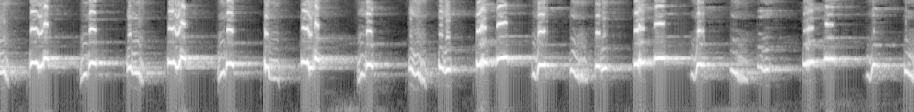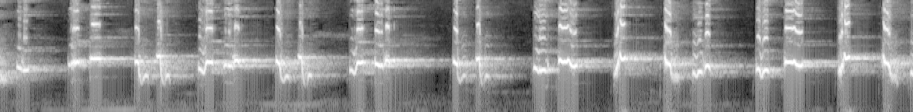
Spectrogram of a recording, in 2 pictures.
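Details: Yellow-vented bulbul singing a long rapid-fire song, meant as a lure so that other bulbuls start singing: nine seconds of dense, rhythmic liquid chirps, rising and falling note pairs tumbling almost without pause.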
